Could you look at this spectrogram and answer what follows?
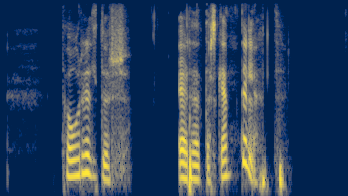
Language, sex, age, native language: Icelandic, female, 40-49, Icelandic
